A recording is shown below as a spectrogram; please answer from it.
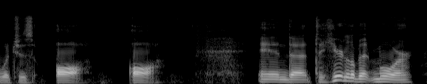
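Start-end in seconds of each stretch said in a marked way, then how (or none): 0.6-1.6 "aw" open and rounded, repeated separately. Shown as a demonstration. Teacher creating the new sound, open "aw". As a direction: open up each "aw". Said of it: "we have to create a new sound".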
